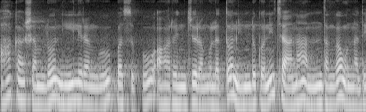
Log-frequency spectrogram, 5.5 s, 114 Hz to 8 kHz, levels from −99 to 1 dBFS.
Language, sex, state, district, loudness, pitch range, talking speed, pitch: Telugu, female, Telangana, Hyderabad, -16 LUFS, 150-170 Hz, 110 wpm, 155 Hz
